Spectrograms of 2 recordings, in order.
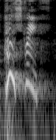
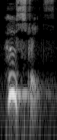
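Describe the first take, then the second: First: Chanted, loud, high rallying call; yelled chant. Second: Said in the usual way. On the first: Acted. Chanted, friend running up behind in the march, yelling. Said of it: "and yelled". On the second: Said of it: "a thousand people chanting".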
